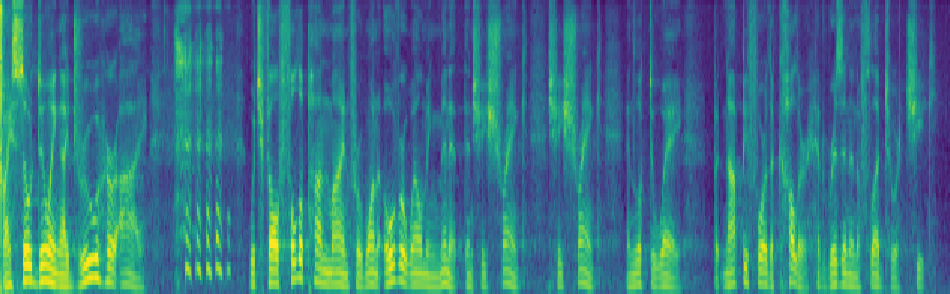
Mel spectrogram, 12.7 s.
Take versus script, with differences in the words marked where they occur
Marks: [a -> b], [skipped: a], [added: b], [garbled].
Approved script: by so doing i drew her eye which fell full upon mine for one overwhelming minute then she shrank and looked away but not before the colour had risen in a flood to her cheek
by so doing i drew her eye which fell full upon mine for one overwhelming minute then she shrank [added: she shrank] and looked away but not before the colour had risen in a flood to her cheek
